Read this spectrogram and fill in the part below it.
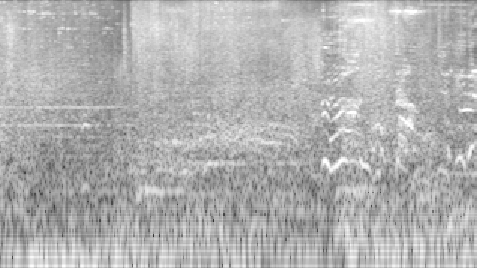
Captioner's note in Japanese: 雄たけび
